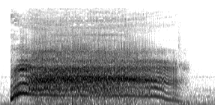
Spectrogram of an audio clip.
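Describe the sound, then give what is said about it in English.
A single loud, sustained roar yelled by a player in a tabletop role-playing game, screaming out a character's anger, rising sharply in pitch at the start, holding steady and raspy for about two seconds, then sliding down and fading out. “A roar is yelled, and you hear several voices down the hall.”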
